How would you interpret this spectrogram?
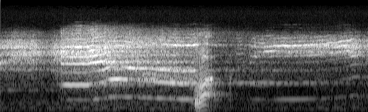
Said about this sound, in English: Sounded like a cat.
